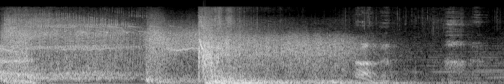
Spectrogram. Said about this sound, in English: It is time to use my most powerful move. Special Beam Cannon Fire!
